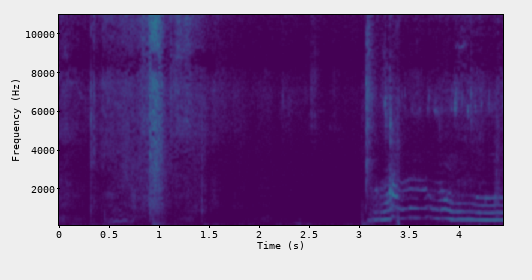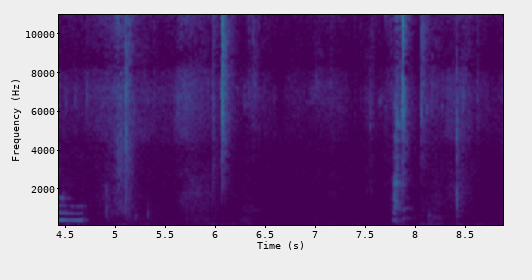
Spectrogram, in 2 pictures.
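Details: Weird-sounding female polydactyl cat giving one long, nasal, raspy meow of nearly two seconds that starts slightly higher and slowly sinks in pitch, surrounded by soft clicks and handling noises.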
